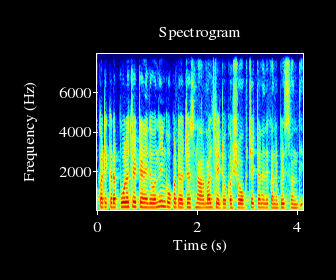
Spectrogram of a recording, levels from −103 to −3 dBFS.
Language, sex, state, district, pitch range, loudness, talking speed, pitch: Telugu, female, Andhra Pradesh, Annamaya, 200-220 Hz, -17 LUFS, 220 wpm, 210 Hz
